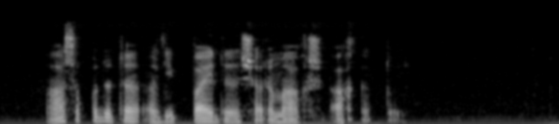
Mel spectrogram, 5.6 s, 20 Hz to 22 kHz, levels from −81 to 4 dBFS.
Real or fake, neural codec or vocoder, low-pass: real; none; 10.8 kHz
